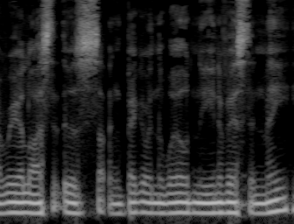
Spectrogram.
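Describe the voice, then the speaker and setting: A man speaks at a very fast pace with a New Zealand accent and a fairly low pitch. The recording is very clean, with a silent background. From New Zealand, Taranaki. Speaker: publisher and inspirational speaker. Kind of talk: casual interview.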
